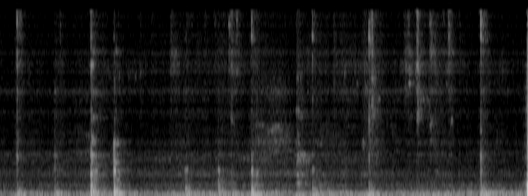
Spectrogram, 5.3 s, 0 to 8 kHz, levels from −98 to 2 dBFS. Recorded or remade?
remade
